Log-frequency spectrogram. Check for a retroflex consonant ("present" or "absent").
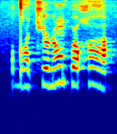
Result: present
